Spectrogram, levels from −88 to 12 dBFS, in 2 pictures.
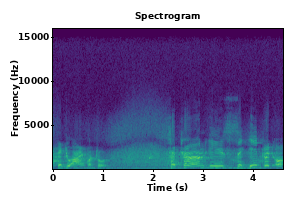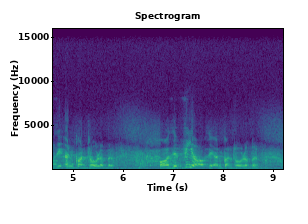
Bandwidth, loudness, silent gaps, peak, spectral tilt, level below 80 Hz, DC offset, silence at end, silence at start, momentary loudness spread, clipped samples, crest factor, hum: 14.5 kHz; -20 LUFS; none; -4 dBFS; -5.5 dB/octave; -60 dBFS; under 0.1%; 0 s; 0 s; 13 LU; under 0.1%; 16 dB; none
